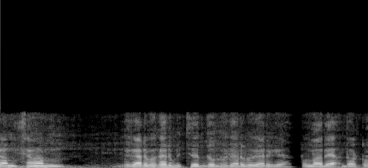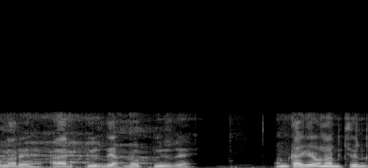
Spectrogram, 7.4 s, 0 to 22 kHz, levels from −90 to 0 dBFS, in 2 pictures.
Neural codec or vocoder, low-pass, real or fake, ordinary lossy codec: codec, 16 kHz, 4 kbps, FreqCodec, larger model; 7.2 kHz; fake; none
